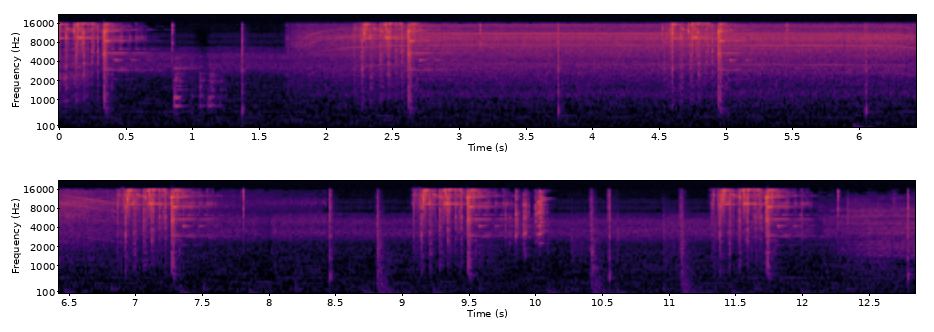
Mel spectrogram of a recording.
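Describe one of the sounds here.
Short electronic clicks sound again and again.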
